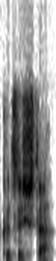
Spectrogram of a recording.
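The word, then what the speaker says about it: 靴下: The sh in shita, kutsushita, it's quite a clearly pronounced sh. So it's kutsushita, kutsushita. Kutsushita. Yes. Good. Kutsushita. Kutsushita. It's like Polish.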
